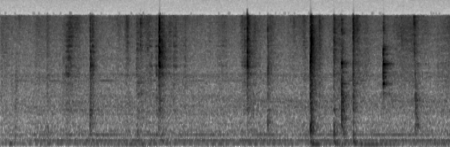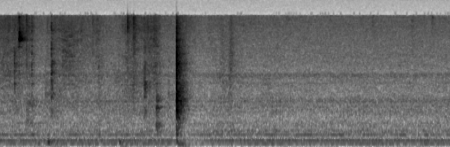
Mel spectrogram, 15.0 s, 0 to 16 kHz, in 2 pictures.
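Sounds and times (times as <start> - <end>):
faint steady hum: 0.0 - 15.0
hands tapping bread dough: 4.0 - 7.1, 9.5 - 10.7.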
